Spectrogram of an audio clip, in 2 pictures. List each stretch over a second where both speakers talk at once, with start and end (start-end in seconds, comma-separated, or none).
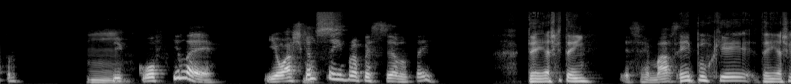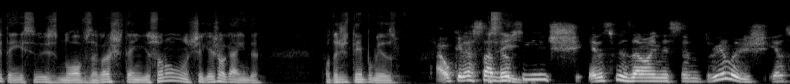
none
